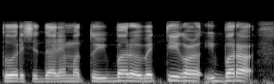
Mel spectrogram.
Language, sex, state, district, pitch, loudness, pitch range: Kannada, male, Karnataka, Koppal, 150 Hz, -14 LUFS, 140-170 Hz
